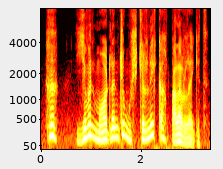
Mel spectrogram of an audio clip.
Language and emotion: Kashmiri, disgusted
